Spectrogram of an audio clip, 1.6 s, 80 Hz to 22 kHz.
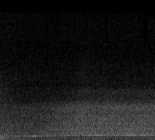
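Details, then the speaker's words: Titan TTC-SC60(B) caravan roof ventilation fan on its third setting: steady, even airy rush with a faint constant hum, no rattle or wobble; noise starts to become audible here but the fan is running normally. "so that's the third setting where you really do start to hear a little bit of noise there"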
